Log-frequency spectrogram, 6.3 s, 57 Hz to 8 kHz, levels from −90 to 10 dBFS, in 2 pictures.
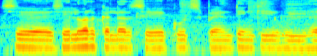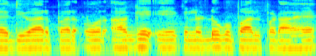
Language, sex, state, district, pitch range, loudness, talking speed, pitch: Hindi, male, Rajasthan, Bikaner, 115-125 Hz, -19 LUFS, 170 wpm, 120 Hz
